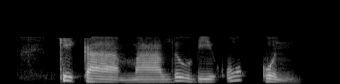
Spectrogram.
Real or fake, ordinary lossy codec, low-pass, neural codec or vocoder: fake; MP3, 32 kbps; 3.6 kHz; codec, 16 kHz, 4.8 kbps, FACodec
